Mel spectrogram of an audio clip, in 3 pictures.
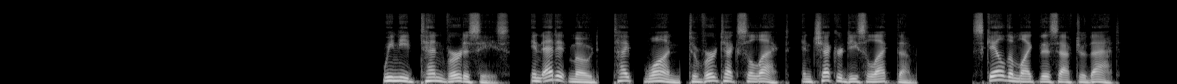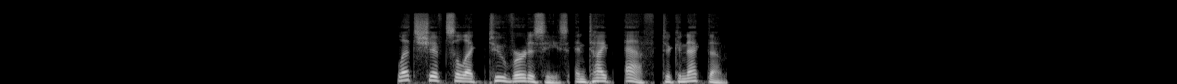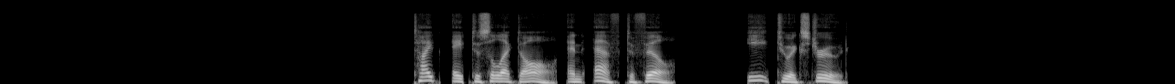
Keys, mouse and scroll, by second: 0.3 scroll down 2, 1.5-2.9 drag, 3.9-4.5 scroll down 2, 4.5 scroll down 1, 5.1 Tab, 7.8-9.4 drag, 10.6 s, 14.3-17.7 middle drag, 18.3 Tab, 19.1 Tab, 20.1 click, 20.7 shift+click, 21.2 f, 21.5 click, 22.3 shift+click, 22.6 f, 22.8 click, 23.6 shift+click, 23.9 f, 24.1 click, 24.7 shift+click, 25.1 f, 25.5 click, 26.0 shift+click, 26.4 f, 26.9 Tab, 27.5-28.0 middle drag, 28.0 Tab, 28.5-29.7 middle drag, 28.8 a, 30.0 middle click, 30.4 f, 31.0-32.9 middle drag, 34.5 e.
